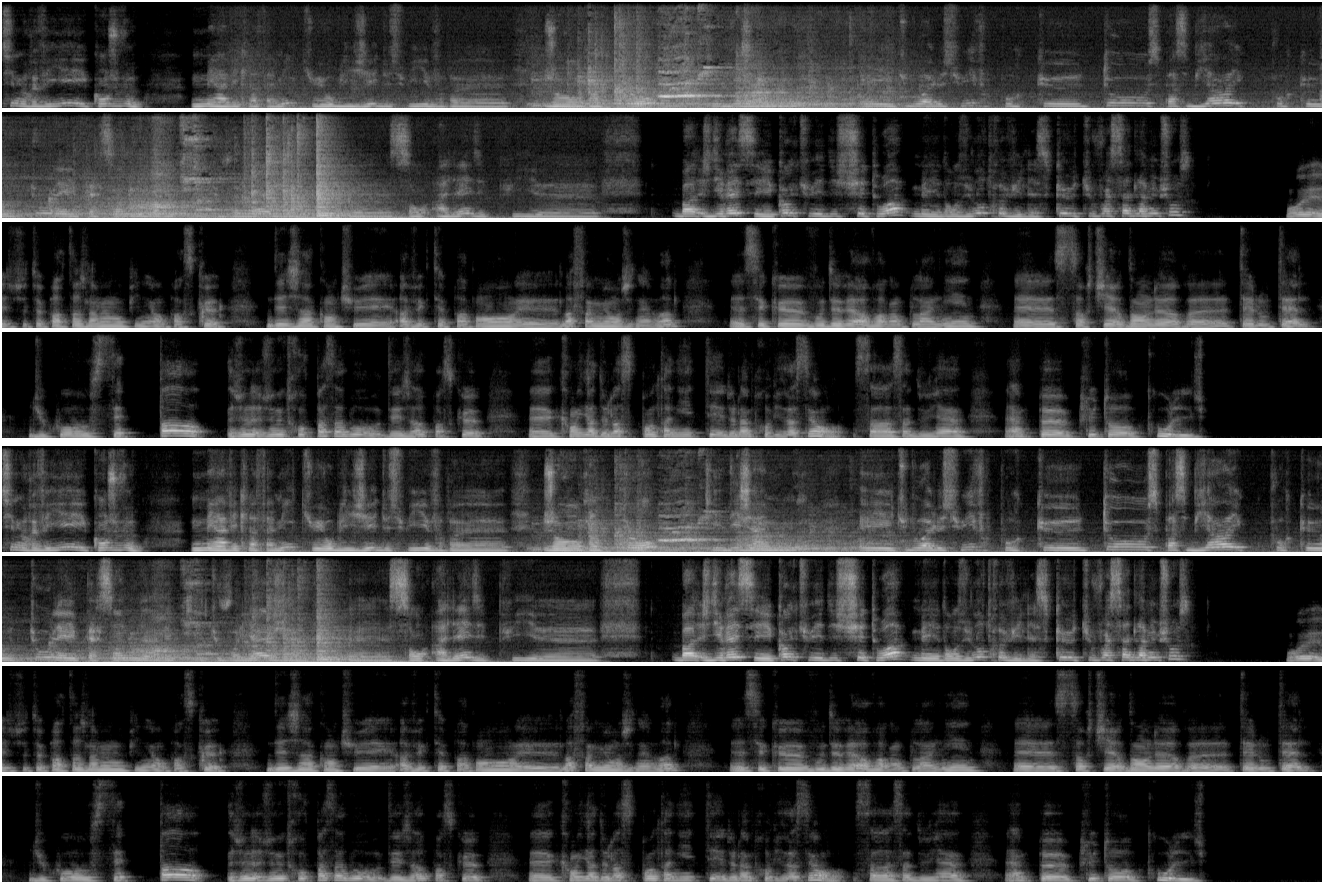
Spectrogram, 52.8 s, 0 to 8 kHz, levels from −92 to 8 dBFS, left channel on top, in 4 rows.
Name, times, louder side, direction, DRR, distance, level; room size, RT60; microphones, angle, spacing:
voice 1, 0.0-1.4 1.9-6.6 7.0-12.4 12.7-19.6 19.9-25.1, right 3 dB, 90° right, 0.7 m, -27 dB
sound 1, 2.1-19.2, left 5 dB, 70° left, 0.5 m, -29 dB
voice 2, 26.0-33.2 33.7-36.2 36.5-39.5 39.9-40.9 41.2-44.6 44.9-51.6, left 1 dB, 25° left, 0.5 m, -30 dB
3.0 x 2.0 x 2.3 m
head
